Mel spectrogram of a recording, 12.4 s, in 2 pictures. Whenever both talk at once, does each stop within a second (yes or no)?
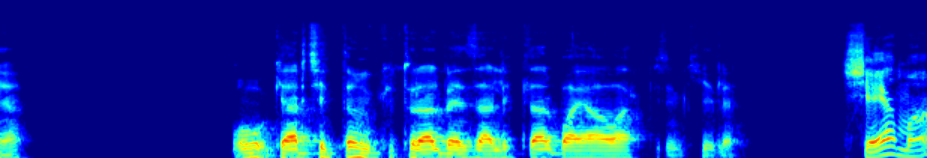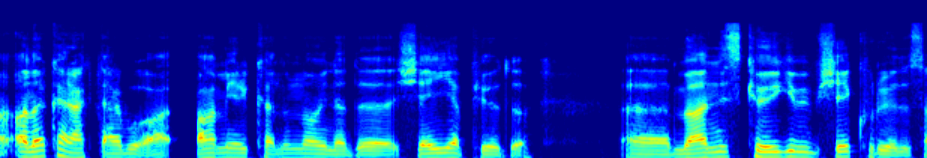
yes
